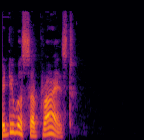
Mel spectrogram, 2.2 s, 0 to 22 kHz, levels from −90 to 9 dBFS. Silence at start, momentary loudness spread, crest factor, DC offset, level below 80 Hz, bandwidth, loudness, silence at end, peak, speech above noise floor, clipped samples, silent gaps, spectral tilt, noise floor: 0.05 s; 8 LU; 18 dB; under 0.1%; -60 dBFS; 16 kHz; -16 LUFS; 1.1 s; -2 dBFS; 71 dB; under 0.1%; none; -5 dB/octave; -87 dBFS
